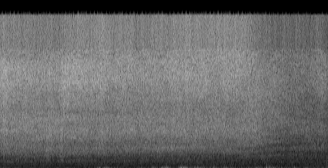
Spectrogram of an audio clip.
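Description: Chorizo sizzles in vegetable oil on a hot griddle, a steady close hiss with crackling pops and no voices.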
